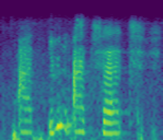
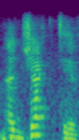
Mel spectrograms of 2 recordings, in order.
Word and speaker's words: adjective: what is it adjective adjective yeah by the way not adjective but adjective uh adjective adjective adjective adjective that's it first syllable is a stress and you're right and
